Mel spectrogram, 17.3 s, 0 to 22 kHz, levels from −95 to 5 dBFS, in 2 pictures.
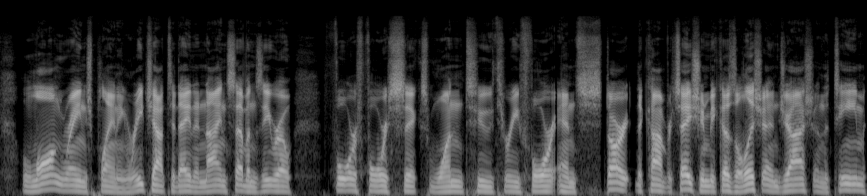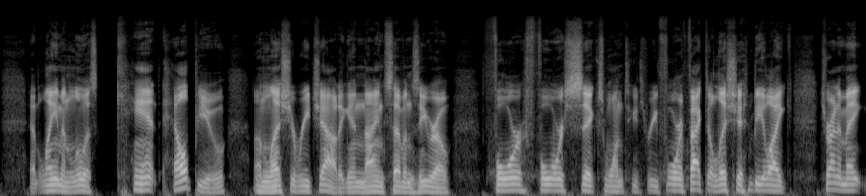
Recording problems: none

